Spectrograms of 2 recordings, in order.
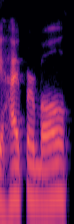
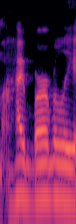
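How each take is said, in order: First: "hyperbole" said as hyper-bowl; old mispronunciation. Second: "hyperbole" ending in bo-lee; correct pronunciation. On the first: Confessing an old slip, "hyperbole" mispronounced as hyper-bowl. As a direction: end "hyperbole" like a bowl, silent final e. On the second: Explaining an old slip, "hyperbole" pronounced with a final lee. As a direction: say "hyperbole" in four syllables, hy-PER-buh-lee. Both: Shown as a demonstration. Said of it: "when I used to pronounce".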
